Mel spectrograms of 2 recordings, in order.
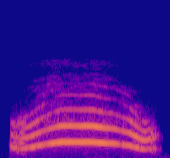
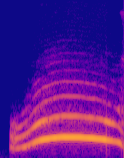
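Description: First: The sound is blown softly and gently. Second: The sound is blown loudly and strongly. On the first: A small wind is blowing. "Подув маленький вітер" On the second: A strong wind is blowing. "А зараз буде сильний вітер. ... ще голосніше"

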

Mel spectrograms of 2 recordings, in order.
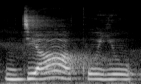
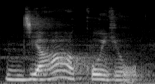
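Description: Both takes have the same delivery.

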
